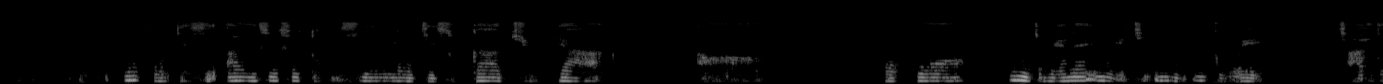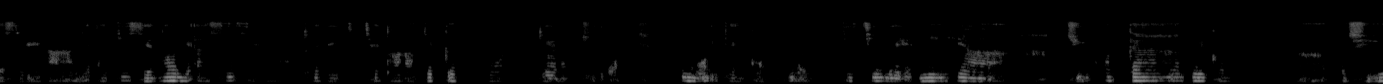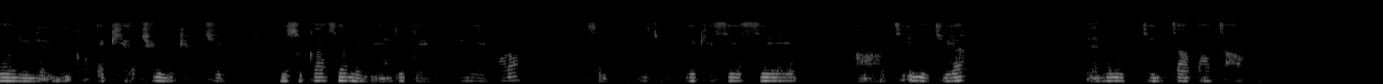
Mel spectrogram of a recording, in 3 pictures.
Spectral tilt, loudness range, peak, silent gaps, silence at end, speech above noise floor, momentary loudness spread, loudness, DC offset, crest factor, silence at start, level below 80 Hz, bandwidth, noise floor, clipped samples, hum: -6 dB/octave; 11 LU; -20 dBFS; none; 1.4 s; 45 dB; 18 LU; -43 LUFS; under 0.1%; 24 dB; 0.8 s; -86 dBFS; 7.6 kHz; -88 dBFS; under 0.1%; none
